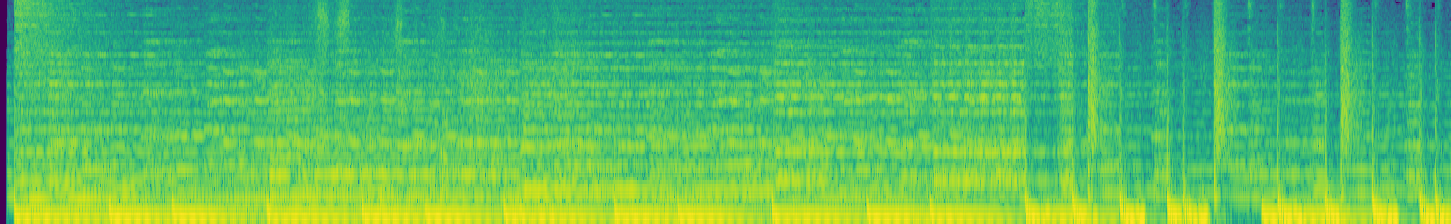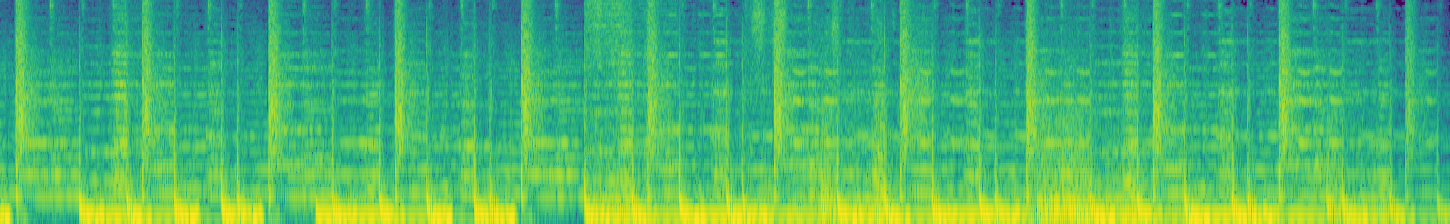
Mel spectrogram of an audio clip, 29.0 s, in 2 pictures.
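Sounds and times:
hard orchestral beats: 0:00.1 - 0:29.0.

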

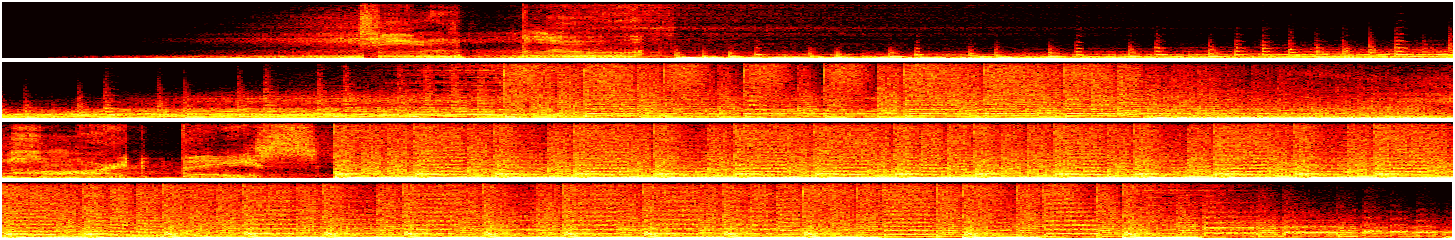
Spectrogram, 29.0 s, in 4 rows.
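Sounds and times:
hardbass music: 0:03.2 - 0:14.8, 0:16.2 - 0:29.0.

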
